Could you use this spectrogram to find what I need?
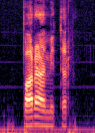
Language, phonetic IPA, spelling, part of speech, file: Russian, [pɐˈramʲɪtr], параметр, noun, Ru-параметр.ogg
- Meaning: parameter (various senses)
